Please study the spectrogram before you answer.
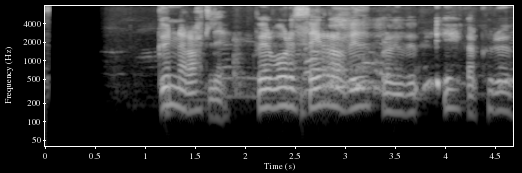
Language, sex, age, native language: Icelandic, male, 12, Icelandic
